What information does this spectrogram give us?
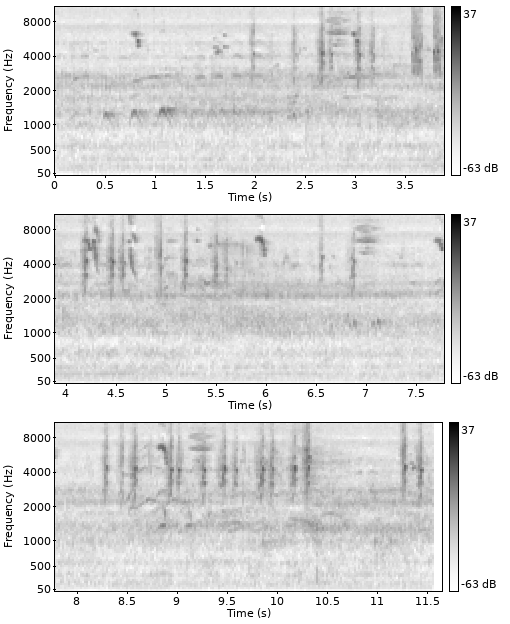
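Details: Wire-tailed swallow (Hirundo smithii) giving short, sharp, high chirps and clicks in scattered clusters, busiest around the middle and near the end, over constant faint hiss.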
